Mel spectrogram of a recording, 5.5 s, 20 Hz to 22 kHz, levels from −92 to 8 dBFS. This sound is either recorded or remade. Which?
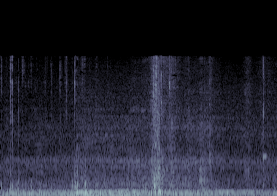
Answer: recorded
